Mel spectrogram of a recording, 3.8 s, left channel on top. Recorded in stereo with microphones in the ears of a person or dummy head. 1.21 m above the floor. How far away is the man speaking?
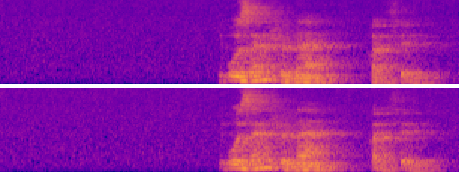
About 2.5 m.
